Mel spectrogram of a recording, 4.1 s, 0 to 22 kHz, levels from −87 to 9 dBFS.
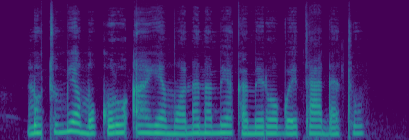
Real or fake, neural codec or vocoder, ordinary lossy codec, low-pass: fake; codec, 44.1 kHz, 3.4 kbps, Pupu-Codec; none; none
